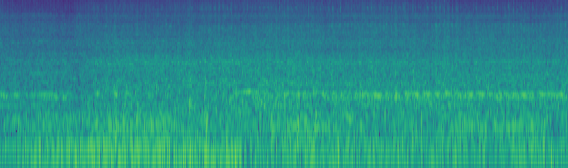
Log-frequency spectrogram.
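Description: Go-kart engines running as the karts drive around the track, a steady drone with a thin whine over it, heard from the driver's seat of one kart.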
